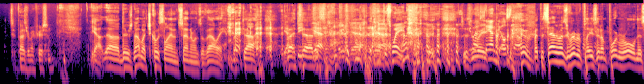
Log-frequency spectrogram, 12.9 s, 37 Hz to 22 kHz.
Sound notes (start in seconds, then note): 4.5 group laughing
